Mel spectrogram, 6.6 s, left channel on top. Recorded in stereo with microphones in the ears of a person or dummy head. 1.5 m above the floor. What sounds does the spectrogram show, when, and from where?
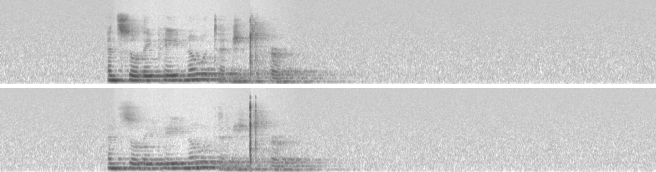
1.1 s a woman speaking: 85° left, 2.5 m
2.5 s a crack: 30° right (ahead or behind), 0.5 m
